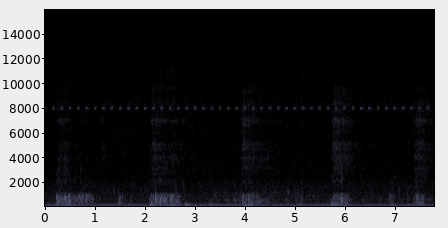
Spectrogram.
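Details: Person passed out asleep, snoring wicked loud: rough, rattling snores on each breath, about every two seconds, over a steady background hum.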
